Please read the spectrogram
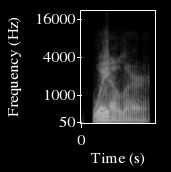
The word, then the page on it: whaler: American English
